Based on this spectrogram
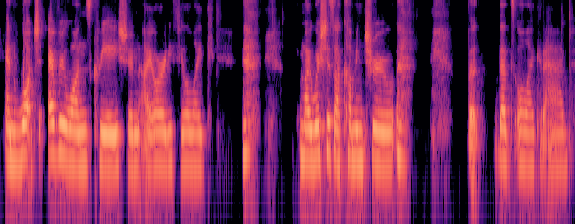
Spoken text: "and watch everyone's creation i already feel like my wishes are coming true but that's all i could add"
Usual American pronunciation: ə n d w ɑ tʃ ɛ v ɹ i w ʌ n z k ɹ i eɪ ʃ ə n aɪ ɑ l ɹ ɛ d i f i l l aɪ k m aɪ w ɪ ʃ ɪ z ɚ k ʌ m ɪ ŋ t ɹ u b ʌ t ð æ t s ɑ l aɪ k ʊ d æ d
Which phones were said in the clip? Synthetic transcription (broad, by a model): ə n w ɑ tʃ ɛ v ɹ i w ʌ n z k ɹ i eɪ ʃ ə n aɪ ɑ l ɹ ɛ d i f i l l aɪ k m aɪ w ɪ ʃ ɪ z ɚ k ʌ m ɪ ŋ t ɹ u b ʌ t ð æ t s ɑ l aɪ k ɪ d æ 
